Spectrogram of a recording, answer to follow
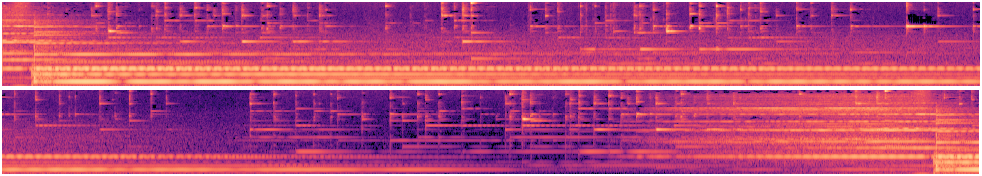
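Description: A Tibetan singing bowl is struck just after the start and rings with several steady pitches, the lowest one wavering. It fades away over about fourteen seconds while wind chimes tinkle sparsely above it. Near the end another bowl tone swells up.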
